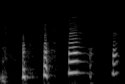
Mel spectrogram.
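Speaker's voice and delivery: very high squeal of a laugh; squeaky laugh. Real, not acted. Laughing at his own laugh.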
